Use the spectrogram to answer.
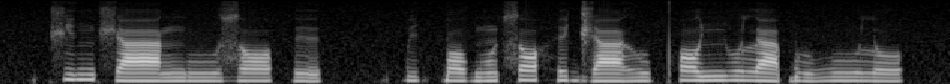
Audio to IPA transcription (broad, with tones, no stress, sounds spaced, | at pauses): t͡ʃ i˦ ŋ ʃ aː˨ ŋ uː˨ z ɔ˦ | ɪ˨ | k͡p i˨ k͡p ɔ˨ ɡʷ ũ˨ s ɔ˦ h ɪ˦ d͡ʒ aː˨ ɣ u˨ pʰ ɔ˦ ɲ u˦ l a˦˨ ɓ u˨ β uː˦ l o˦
